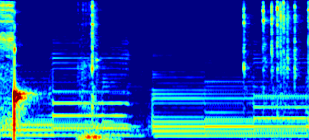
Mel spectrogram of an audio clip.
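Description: Animated intro sound effects over music: a sharp pop just after the start, a soft low thud a little past half a second in, then sustained background-music notes with a few light clicks near the end.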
